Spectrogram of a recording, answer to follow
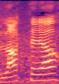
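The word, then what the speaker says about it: láctea: by the way there's an accent on the first day of lactea why because it has three syllables so but it breaks that rule before the stress should fall right the stress should fall on the penile but it doesn't it falls on what's called the anti-penalty and say in latin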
